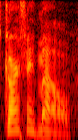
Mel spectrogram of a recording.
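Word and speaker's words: 加菲貓: It's Garfameo. And because the last syllable is Mao, Garfameo, the meow. The meow sound of a cat.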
